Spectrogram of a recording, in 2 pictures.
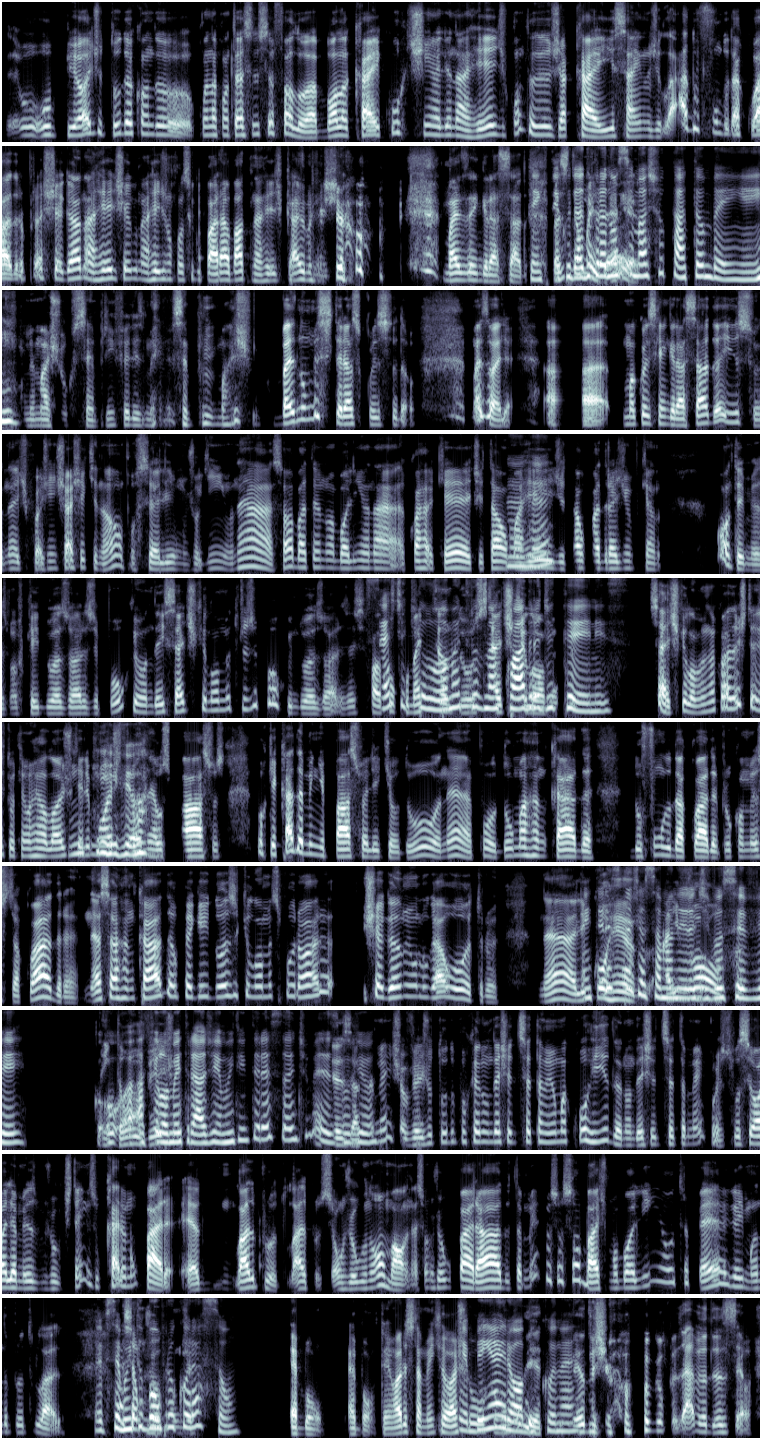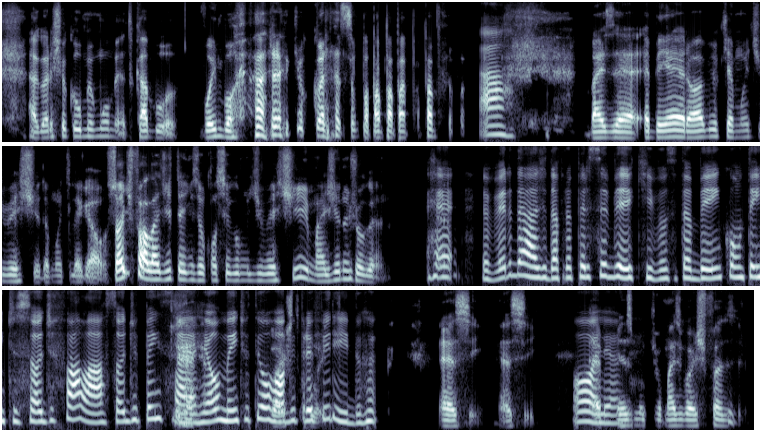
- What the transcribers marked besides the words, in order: tapping; other background noise; laughing while speaking: "chão"; chuckle; laughing while speaking: "eu sempre me machuco"; chuckle; laugh; laughing while speaking: "embora, que o coração"; laugh; laugh; chuckle
- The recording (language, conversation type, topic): Portuguese, podcast, Qual é o impacto desse hobby na sua saúde mental?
